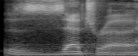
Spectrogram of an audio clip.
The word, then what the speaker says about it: Xetra: Bitcoin ETP, however, from Iconic Funds starts trading on Deutsche Börse Xetra today, or Zetra, however you want to pronounce it.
